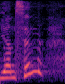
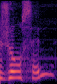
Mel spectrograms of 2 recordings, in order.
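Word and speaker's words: Janssen: Alors, si on le prononce à la belle, c'est Jules Jansen. À la française, c'est Jules Jensen.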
